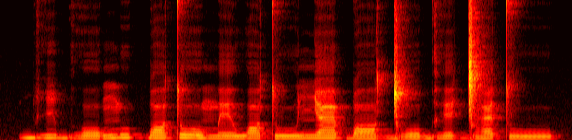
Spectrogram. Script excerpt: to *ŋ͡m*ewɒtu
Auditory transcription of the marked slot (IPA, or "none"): m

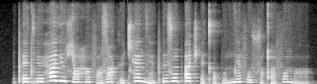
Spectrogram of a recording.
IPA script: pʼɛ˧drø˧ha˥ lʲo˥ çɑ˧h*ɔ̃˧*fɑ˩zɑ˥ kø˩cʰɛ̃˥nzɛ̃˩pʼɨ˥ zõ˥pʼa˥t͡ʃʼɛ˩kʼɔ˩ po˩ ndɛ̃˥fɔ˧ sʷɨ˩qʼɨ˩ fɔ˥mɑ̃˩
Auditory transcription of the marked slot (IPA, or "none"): ɑ̃˧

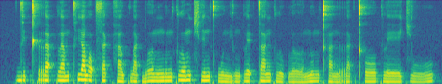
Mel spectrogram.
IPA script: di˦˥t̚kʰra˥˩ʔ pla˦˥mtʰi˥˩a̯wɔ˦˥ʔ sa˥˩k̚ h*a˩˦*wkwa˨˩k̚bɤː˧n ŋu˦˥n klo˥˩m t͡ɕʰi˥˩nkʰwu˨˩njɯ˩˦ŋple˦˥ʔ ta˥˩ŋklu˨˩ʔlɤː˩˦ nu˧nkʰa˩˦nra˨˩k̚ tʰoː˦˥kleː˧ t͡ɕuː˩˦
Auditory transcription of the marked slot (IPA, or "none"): a˩˦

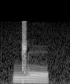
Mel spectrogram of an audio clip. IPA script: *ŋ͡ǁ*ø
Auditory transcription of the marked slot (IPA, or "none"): ŋ͡ǁ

